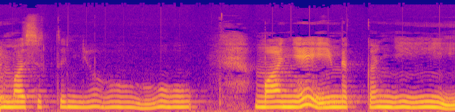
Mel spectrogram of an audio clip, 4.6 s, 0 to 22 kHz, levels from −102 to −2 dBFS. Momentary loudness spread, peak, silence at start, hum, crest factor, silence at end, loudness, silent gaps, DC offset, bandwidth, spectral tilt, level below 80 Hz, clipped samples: 11 LU; -2 dBFS; 0 s; none; 14 dB; 0 s; -16 LUFS; none; under 0.1%; 12 kHz; -7 dB/octave; -46 dBFS; under 0.1%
